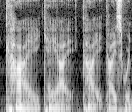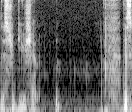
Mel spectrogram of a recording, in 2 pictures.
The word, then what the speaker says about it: chi: notice please the pronunciation c-h-i i know it seems like and it's may even be tempting to pronounce this as chi but the correct pronunciation is kai ki chi square distribution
